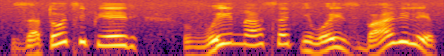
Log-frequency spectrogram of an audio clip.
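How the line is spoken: Relieved grateful young woman. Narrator (Russian): воскликнула юная дама с облегчением и с полной благодарностью улыбкой

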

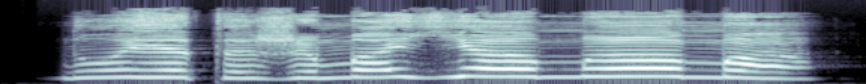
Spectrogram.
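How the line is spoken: Moan. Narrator (Russian): Простонала

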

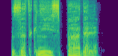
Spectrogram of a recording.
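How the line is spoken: Pitiless hiss. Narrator (Russian): зашипел я, не испытывая к нему никакой жалости

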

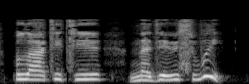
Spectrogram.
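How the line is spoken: Growled. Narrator (Russian): прорычал он

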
